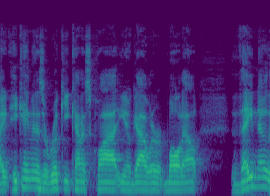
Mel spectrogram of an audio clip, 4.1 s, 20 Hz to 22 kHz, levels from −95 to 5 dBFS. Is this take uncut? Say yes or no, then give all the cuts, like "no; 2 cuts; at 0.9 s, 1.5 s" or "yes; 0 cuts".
yes; 0 cuts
